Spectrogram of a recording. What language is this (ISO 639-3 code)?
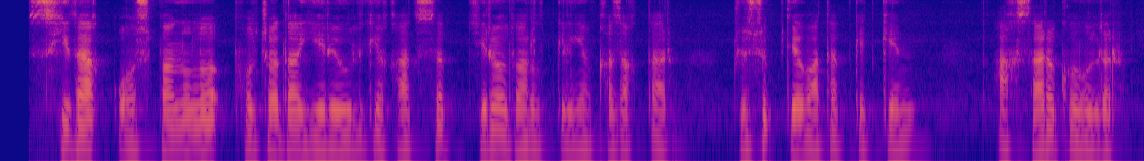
kaz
